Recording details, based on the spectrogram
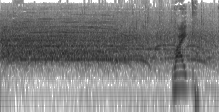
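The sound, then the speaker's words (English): A live audience cheers and whoops in a dense, sustained roar of many voices that fades slightly before a single louder shout rises near the end. “You shouldn't cheer yet. You should wait for the end.”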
